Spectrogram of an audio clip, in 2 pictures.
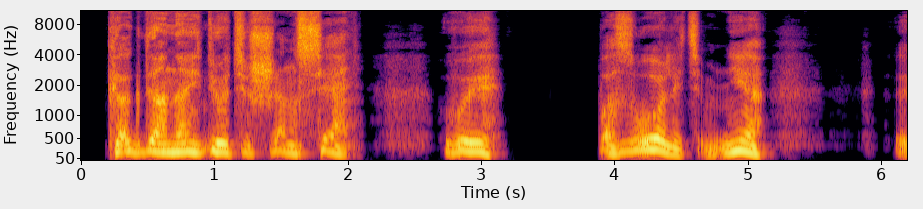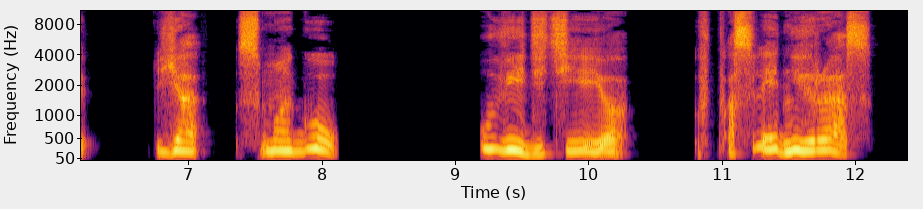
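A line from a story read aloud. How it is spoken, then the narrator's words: Hoarse, pleading. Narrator (Russian): хрипло произнес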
